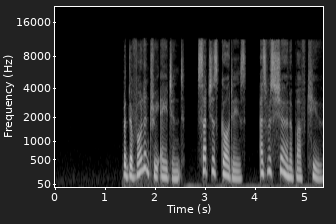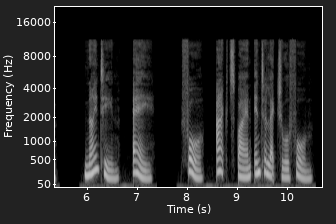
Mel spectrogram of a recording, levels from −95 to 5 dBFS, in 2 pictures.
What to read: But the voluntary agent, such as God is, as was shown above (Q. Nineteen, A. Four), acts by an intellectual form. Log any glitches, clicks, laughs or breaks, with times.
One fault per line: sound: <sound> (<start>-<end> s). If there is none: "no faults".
no faults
